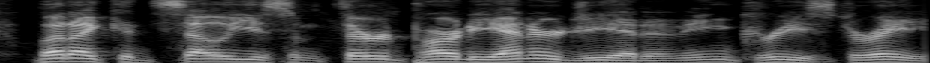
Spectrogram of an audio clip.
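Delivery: plain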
